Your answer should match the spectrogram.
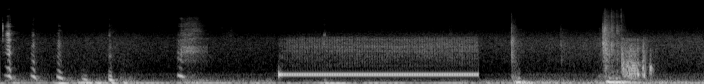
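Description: A telephone ringback tone sounds while a call is being placed: one steady tone of about two seconds, with short breathy gasps and nervous laughter before and after it.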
